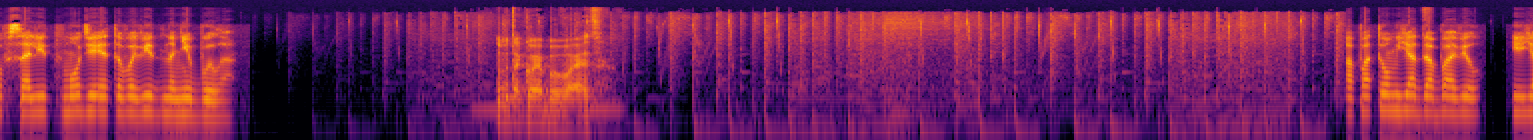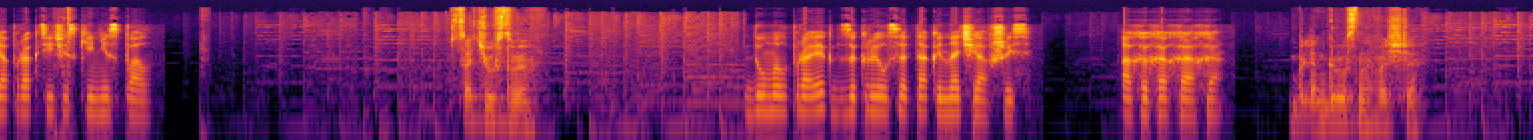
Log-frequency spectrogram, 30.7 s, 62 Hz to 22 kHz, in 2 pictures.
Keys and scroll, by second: 14.9 BackSpace, 16.5-17.4 typing.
